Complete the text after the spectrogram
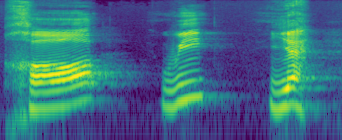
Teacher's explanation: твердое произношение ха, и долгота в размере двухогласовок.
